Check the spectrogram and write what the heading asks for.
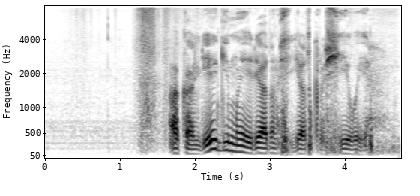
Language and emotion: Russian, positive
